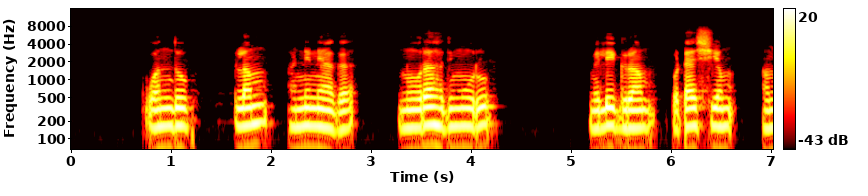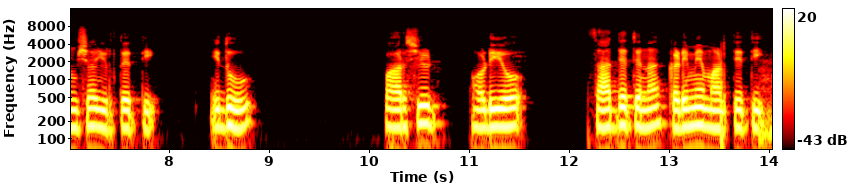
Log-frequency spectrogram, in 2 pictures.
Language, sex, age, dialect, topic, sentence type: Kannada, male, 46-50, Dharwad Kannada, agriculture, statement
